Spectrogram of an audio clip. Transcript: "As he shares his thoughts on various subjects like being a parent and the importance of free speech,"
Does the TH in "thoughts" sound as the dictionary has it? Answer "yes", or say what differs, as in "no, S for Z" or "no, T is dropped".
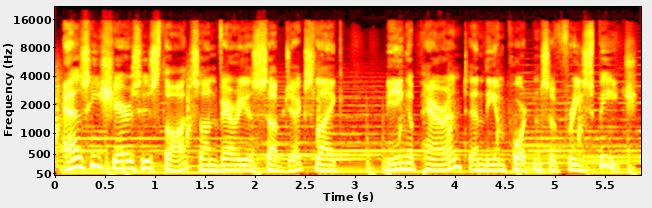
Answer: yes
